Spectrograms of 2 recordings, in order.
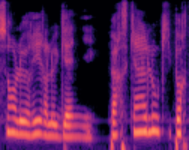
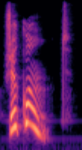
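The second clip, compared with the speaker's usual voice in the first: shout; 9 semitones higher, 10 dB louder than usual. A narrator's reading. Loup shouts.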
